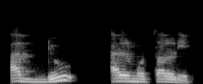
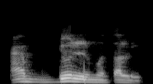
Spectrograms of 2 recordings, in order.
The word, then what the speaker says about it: Abdul Muthalib: Nah, bisa kita tidak baca. Jadi dari dal langsung masuk ke lam ya. Abdul Muthalib. Kan pembacanya ada dua kan. Abdu al-Muthalib dan Abdul Muthalib. Nah, yang lebih baiknya langsung masukkan dari dal masuk ke lamnya langsung.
